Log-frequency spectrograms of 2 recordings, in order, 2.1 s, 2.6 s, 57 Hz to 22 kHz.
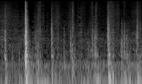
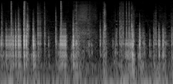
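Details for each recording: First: Volvo S60 (around 2004) armrest/console trim after repair with foam insulation and hand cream on the small hinges: dull taps and soft clicks when pressed, no squeak or creak, now quiet. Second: Volvo S60 (circa 2004) center console: irregular creaky squeaky plastic bursts each time the side trim is pressed; plastic trim squeak.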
